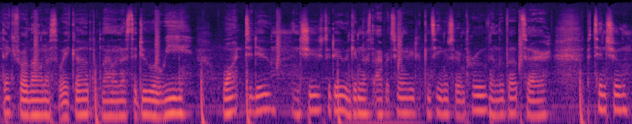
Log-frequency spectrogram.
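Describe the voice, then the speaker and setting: A man's voice: lowish voice, fairly even intonation, fairly quick, hardly any pauses, background noise. A man guiding a meditation with informal prayer in a casual, colloquial, encouraging way. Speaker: meditation guide. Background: music behind the voice.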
